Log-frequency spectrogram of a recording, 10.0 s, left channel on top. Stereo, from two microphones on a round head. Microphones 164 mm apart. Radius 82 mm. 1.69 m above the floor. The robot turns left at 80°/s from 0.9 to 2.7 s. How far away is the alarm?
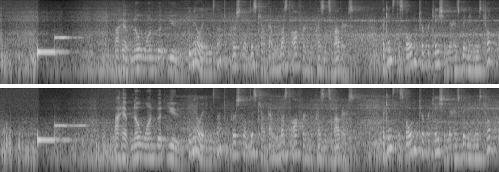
About 1.0 m.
